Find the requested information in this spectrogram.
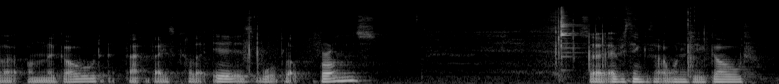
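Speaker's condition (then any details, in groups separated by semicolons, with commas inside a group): No condition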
